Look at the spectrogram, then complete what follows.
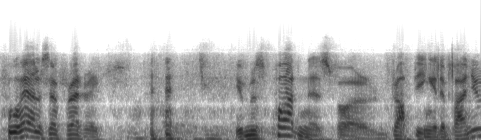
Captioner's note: chuckles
